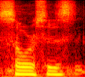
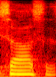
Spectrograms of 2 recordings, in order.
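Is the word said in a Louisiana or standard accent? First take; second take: standard; Louisiana. First: It is said in a plain standard accent. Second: It is said in a Louisiana accent, like sauces. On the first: "s- sources" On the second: "You got to say sauces"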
